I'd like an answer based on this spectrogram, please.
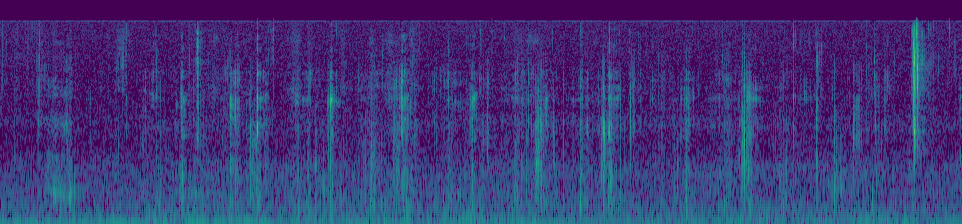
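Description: Close-miked chewing of a bite of lavash roll: soft, irregular wet mouth clicks, with one sharper click near the end.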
